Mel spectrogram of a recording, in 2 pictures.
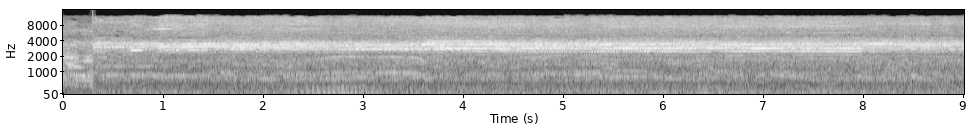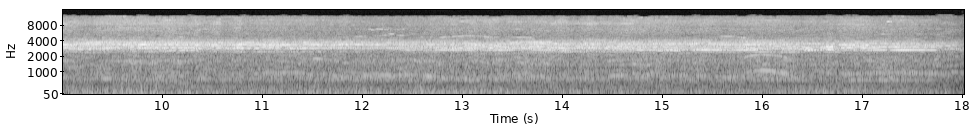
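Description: Crowded street traffic: motorcycle and car engines running among a dense crowd, with a steady high-pitched din of many horns and scattered voices.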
